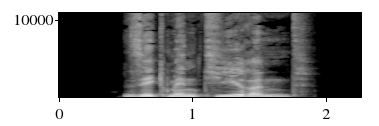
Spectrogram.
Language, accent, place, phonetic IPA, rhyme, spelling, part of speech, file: German, Germany, Berlin, [zɛɡmɛnˈtiːʁənt], -iːʁənt, segmentierend, verb, De-segmentierend.ogg
- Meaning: present participle of segmentieren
